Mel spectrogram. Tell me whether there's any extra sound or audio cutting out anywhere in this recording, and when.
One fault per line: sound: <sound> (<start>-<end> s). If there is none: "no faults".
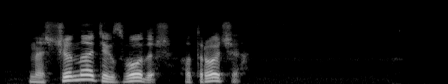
no faults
